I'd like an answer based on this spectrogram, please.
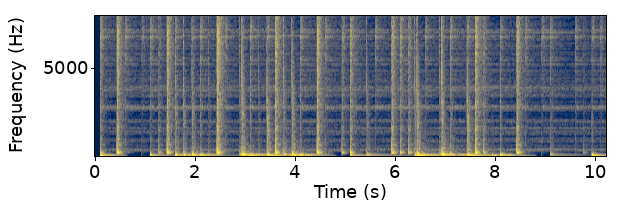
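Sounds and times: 
groove music: 0.1 - 10.2.

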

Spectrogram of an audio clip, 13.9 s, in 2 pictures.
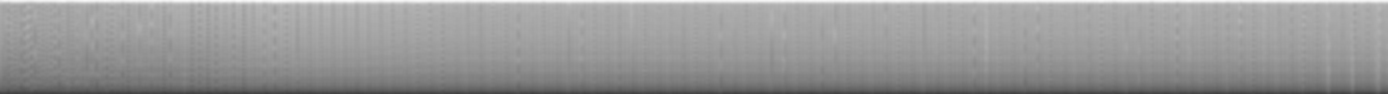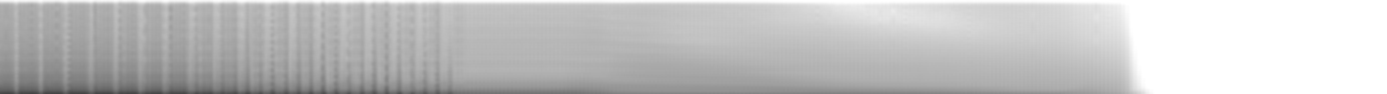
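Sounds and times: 
ring modulator effect: 0.0 - 9.5.

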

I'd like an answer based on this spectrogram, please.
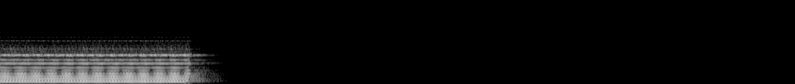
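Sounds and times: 
Korg Grandstage Jimmy organ: 0.0 - 2.2.

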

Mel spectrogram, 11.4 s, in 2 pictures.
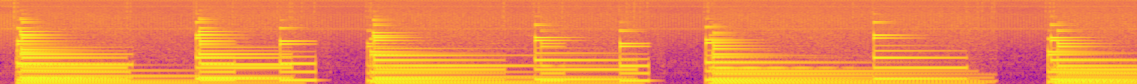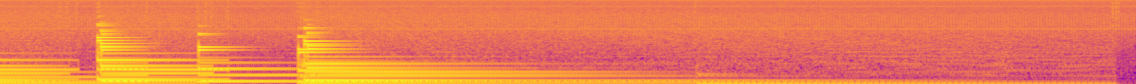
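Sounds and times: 
digital piano: 0.0 - 10.0.

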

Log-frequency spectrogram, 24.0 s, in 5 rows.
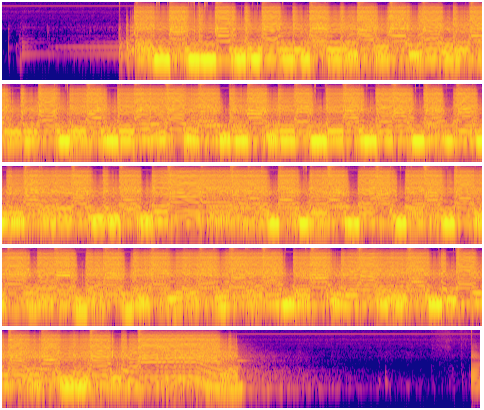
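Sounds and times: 
distortion: 0.0 - 23.9.

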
